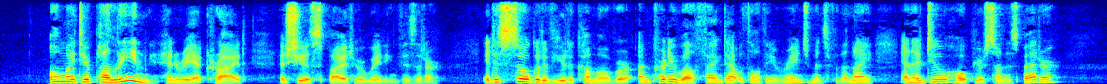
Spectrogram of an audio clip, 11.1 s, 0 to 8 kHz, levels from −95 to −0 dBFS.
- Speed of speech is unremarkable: No, fast, 220 wpm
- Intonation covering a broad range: Yes, wide, 5.7 semitones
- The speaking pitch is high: No, medium, 170 Hz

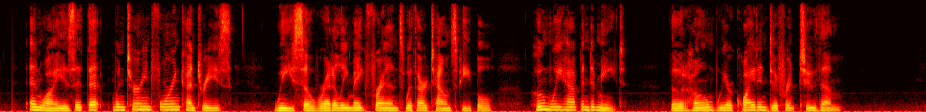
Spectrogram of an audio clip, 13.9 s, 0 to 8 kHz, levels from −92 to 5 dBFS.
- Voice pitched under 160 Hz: No, medium, 165 Hz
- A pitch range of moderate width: Yes, average, 3.1 semitones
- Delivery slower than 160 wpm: Yes, slow, 135 wpm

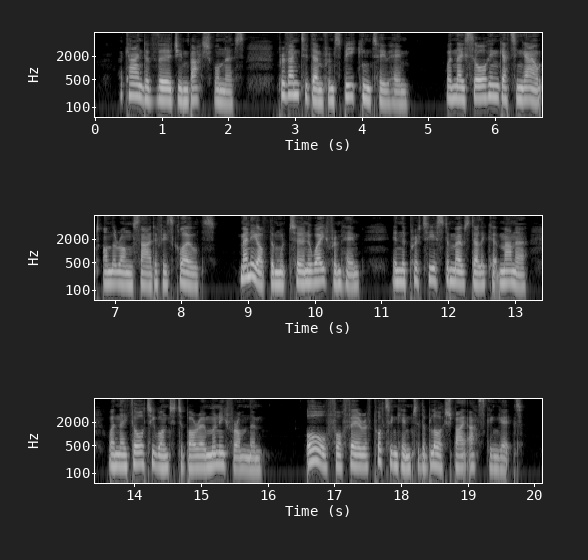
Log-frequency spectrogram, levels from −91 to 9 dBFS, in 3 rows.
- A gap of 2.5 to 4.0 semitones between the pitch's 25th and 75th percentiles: Yes, average, 2.8 semitones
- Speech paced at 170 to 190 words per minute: Yes, average, 180 wpm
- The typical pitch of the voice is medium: Yes, medium, 150 Hz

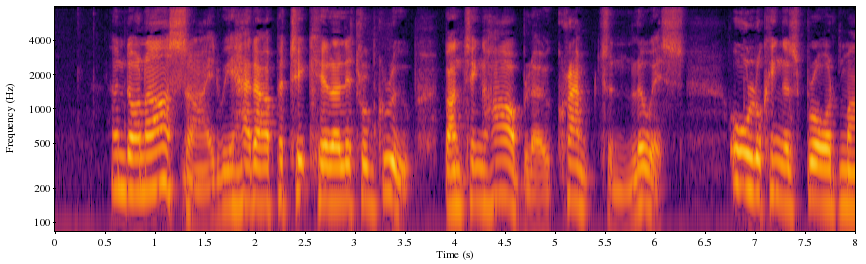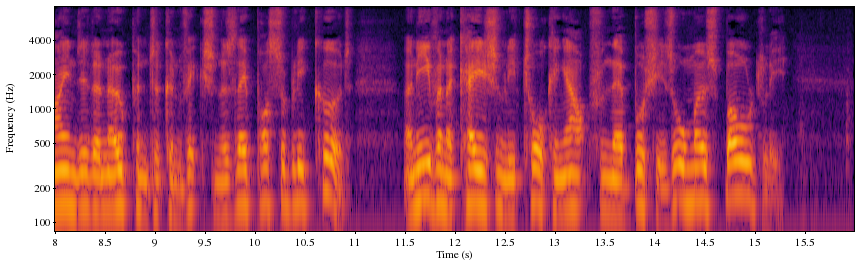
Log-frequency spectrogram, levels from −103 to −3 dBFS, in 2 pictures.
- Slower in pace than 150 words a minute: Yes, average, 140 wpm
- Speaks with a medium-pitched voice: Yes, medium, 145 Hz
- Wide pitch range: No, average, 3.8 semitones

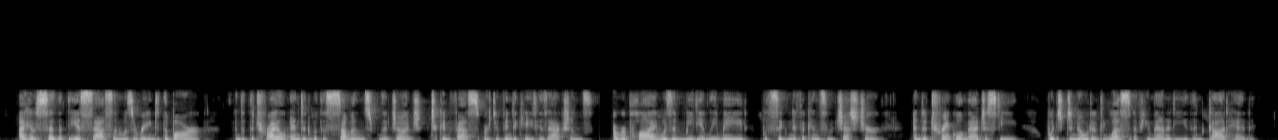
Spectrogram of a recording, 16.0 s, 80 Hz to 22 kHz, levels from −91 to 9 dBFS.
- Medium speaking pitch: Yes, medium, 170 Hz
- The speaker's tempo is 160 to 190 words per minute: Yes, average, 185 wpm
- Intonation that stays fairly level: No, average, 3.9 semitones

